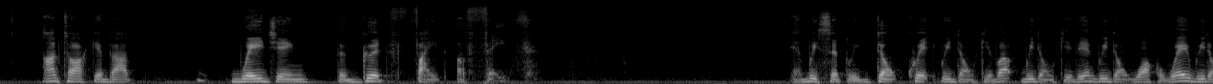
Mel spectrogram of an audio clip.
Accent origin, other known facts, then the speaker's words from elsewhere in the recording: United States; I am still an American.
